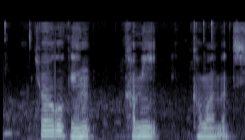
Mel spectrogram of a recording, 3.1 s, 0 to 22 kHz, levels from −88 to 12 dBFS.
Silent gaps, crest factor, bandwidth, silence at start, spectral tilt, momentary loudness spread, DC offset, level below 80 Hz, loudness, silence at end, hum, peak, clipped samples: none; 16 dB; 11.5 kHz; 0.05 s; -6 dB/octave; 19 LU; under 0.1%; -52 dBFS; -24 LUFS; 0 s; none; -8 dBFS; under 0.1%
